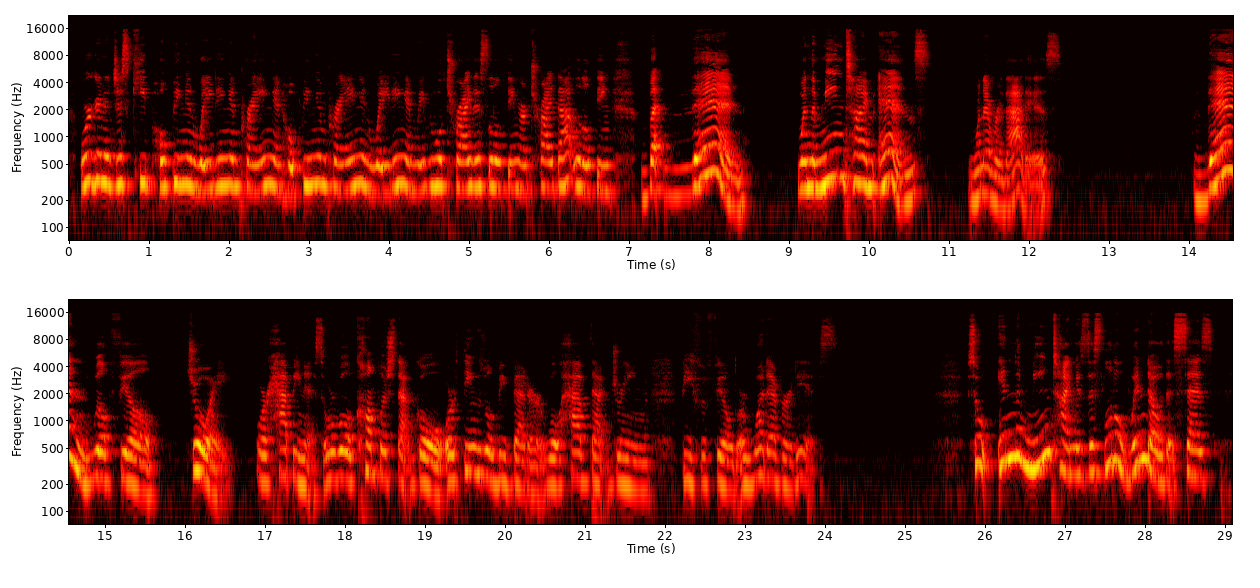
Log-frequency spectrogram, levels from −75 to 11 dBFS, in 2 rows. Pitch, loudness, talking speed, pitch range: 260 Hz, -27 LUFS, 150 wpm, 215-285 Hz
